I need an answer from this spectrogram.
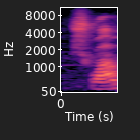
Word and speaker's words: schwa: Okay, schwa would be like the way you say E in Detroit, Detroit.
